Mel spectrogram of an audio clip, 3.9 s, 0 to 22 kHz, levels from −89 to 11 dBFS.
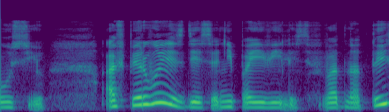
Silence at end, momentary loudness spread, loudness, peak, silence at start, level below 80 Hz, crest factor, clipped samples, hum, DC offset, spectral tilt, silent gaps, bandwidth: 0 s; 16 LU; -23 LUFS; -6 dBFS; 0 s; -74 dBFS; 16 dB; under 0.1%; none; under 0.1%; -6 dB/octave; none; 10.5 kHz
